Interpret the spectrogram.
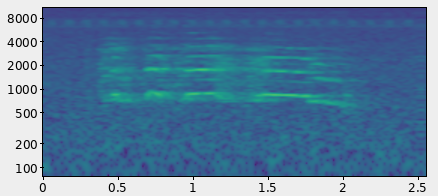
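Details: Rooster crowing early in the morning while on vacation; one drawn-out crow with several rising and falling harmonic notes over steady background hiss.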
